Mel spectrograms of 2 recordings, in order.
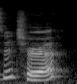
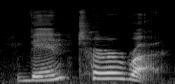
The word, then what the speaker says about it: Ventura: My name is Ventura. Ventura. V-E-N-T-U-R-A.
